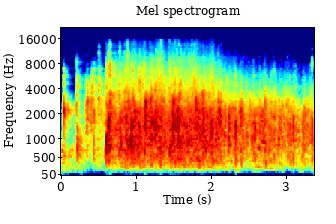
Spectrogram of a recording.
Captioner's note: clapping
